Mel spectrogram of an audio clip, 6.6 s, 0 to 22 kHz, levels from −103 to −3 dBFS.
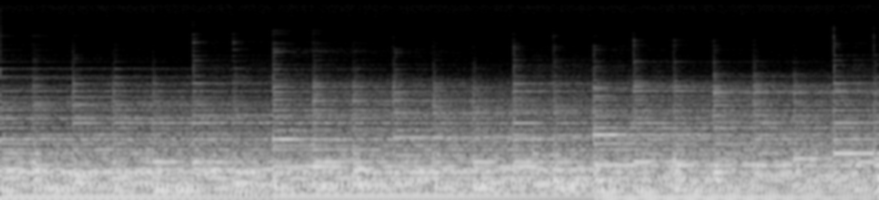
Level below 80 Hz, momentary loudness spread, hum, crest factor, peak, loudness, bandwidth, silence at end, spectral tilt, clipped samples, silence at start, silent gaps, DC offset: -26 dBFS; 2 LU; none; 12 dB; -6 dBFS; -21 LUFS; 4.9 kHz; 0 s; -11 dB/octave; under 0.1%; 0 s; none; under 0.1%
